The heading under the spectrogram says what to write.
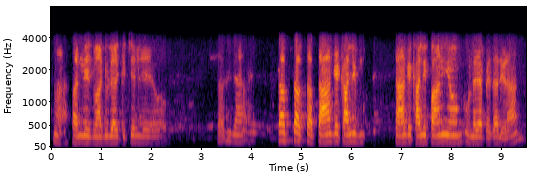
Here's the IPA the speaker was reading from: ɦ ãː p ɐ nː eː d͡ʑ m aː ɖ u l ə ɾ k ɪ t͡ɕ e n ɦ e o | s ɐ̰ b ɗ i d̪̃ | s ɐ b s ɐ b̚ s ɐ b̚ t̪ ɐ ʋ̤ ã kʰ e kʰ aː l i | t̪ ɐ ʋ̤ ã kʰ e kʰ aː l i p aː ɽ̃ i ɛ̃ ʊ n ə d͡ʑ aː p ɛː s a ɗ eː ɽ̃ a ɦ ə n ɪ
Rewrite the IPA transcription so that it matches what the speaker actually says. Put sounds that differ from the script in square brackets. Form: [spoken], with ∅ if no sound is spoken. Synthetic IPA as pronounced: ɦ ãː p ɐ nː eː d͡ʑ m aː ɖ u l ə ɾ k ɪ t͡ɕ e n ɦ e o | s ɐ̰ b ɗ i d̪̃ | s ɐ b s ɐ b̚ s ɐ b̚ t̪ ɐ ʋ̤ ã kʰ e kʰ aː l i | t̪ ɐ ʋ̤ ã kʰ e kʰ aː l i p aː ɽ̃ i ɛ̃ ʊ n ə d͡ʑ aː p ɛː s a ɗ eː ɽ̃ a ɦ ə n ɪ

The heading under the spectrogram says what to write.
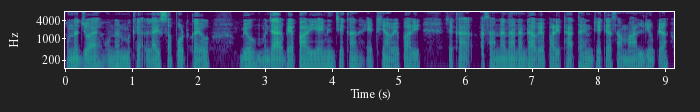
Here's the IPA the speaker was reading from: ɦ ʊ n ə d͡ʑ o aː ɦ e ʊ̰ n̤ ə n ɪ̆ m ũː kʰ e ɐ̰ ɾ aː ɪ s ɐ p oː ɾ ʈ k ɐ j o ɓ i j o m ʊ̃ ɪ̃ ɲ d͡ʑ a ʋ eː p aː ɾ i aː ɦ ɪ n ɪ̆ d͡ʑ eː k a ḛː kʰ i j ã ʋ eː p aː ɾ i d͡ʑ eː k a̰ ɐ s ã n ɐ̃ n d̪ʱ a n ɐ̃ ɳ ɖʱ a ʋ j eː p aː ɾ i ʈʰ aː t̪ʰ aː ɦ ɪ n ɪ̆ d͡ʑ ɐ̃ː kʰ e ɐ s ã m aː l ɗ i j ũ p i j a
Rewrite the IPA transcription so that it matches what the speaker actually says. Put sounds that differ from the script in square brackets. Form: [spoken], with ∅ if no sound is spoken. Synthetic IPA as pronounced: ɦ ʊ n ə d͡ʑ o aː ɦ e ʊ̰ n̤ ə n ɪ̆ m ũː kʰ e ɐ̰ [l] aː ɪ s ɐ p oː ɾ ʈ k ɐ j o ɓ i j o m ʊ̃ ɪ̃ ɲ d͡ʑ a ʋ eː p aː ɾ i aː ɦ ɪ n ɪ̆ d͡ʑ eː k a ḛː [ʈʰ] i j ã ʋ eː p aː ɾ i d͡ʑ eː k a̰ ɐ s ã n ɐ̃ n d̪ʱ a n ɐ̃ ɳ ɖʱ a ʋ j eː p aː ɾ i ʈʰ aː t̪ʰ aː ɦ ɪ n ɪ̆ d͡ʑ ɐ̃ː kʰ e ɐ s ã m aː l ɗ i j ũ p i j a

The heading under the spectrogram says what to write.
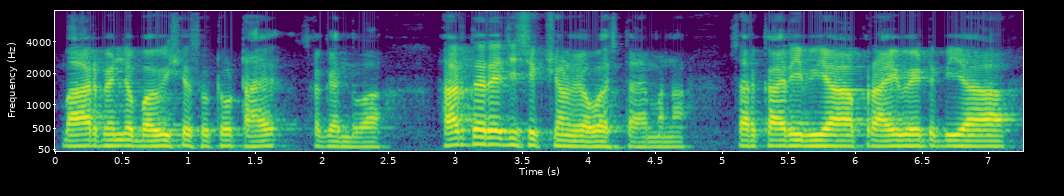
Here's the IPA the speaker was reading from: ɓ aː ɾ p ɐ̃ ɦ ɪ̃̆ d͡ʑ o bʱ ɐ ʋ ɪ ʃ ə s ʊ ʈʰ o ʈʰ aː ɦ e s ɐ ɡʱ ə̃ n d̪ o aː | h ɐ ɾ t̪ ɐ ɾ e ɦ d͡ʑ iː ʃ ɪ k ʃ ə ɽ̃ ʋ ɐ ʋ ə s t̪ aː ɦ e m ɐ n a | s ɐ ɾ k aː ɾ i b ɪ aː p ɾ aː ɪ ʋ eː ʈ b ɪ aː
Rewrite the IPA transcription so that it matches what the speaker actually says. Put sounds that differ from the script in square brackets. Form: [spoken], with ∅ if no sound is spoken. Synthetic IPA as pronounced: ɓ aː ɾ p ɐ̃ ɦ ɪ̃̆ d͡ʑ o bʱ ɐ ʋ ɪ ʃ ə s ʊ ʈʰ o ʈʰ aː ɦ e s ɐ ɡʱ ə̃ n d̪ o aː | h ɐ ɾ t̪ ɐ ɾ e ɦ d͡ʑ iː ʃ ɪ k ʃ ə ɽ̃ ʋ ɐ ʋ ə s t̪ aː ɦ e m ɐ n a | s ɐ ɾ k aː ɾ i b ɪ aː p ɾ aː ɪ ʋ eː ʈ b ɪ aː

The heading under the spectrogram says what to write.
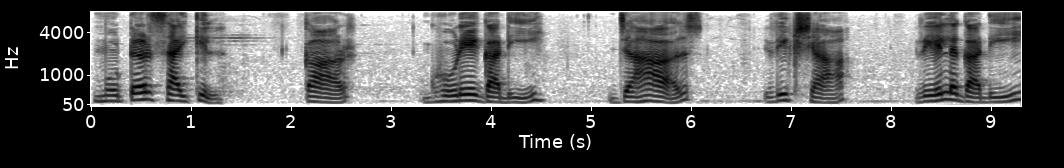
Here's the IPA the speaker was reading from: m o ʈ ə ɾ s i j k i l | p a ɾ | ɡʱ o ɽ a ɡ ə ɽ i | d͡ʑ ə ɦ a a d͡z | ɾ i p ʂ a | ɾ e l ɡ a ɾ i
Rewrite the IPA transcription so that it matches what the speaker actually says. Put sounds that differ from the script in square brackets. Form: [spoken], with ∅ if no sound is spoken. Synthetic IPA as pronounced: m o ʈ ə ɾ s [a] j k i l | [k] a ɾ | ɡʱ o ɽ [e] ɡ [a] ɽ i | d͡ʑ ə ɦ a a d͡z | ɾ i [k] ʂ a | ɾ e l ɡ a [ɽ] i

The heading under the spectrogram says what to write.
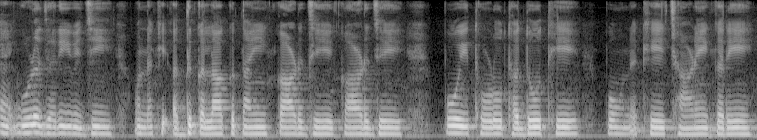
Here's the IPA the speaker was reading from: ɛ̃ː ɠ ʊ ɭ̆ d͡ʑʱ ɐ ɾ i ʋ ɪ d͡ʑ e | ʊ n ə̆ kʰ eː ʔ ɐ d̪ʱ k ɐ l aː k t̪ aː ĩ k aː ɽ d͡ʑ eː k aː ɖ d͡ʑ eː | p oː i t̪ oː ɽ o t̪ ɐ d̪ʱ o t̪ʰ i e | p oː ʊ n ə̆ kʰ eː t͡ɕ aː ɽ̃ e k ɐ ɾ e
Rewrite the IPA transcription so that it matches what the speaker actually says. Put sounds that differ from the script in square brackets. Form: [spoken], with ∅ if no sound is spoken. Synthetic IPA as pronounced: ɛ̃ː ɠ ʊ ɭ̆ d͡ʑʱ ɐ ɾ i ʋ ɪ d͡ʑ [i] | ʊ n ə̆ kʰ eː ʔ ɐ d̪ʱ k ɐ l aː k t̪ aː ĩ k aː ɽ d͡ʑ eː k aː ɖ d͡ʑ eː | p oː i [t̪ʰ] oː ɽ o [t̪ʰ] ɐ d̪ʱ o t̪ʰ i e | p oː ʊ n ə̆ kʰ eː [t͡ɕʰ] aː ɽ̃ e k ɐ ɾ e

